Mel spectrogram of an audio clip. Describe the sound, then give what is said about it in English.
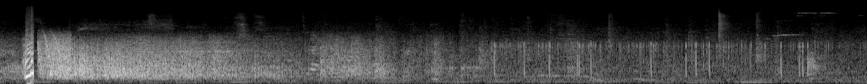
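A weapon blast sound effect of a weapon firing on people: one sharp, loud crack followed by a broad rushing roar that slowly fades over several seconds, with faint scattered ticks later on. “My God, it fired on them and killed them.”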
